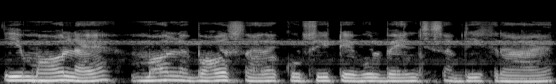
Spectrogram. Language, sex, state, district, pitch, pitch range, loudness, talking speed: Hindi, female, Haryana, Jhajjar, 165 Hz, 155-180 Hz, -16 LUFS, 150 wpm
